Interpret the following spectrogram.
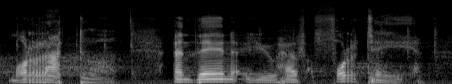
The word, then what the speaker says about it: moderato: And then you have moderato, got to roll your R, moderato.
